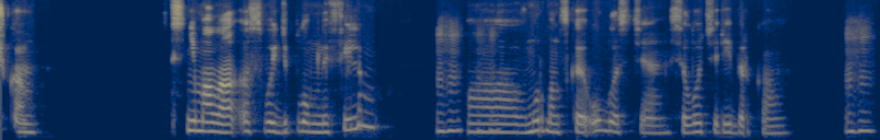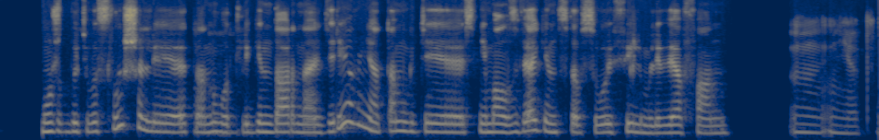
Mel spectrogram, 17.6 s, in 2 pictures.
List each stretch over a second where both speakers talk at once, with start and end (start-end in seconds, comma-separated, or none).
none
